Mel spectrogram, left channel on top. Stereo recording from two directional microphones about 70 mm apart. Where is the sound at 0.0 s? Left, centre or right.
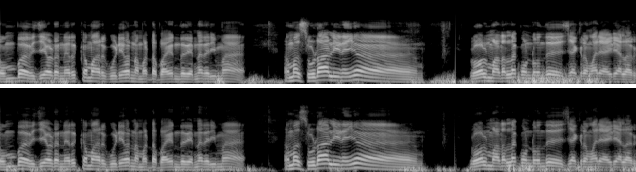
Right.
